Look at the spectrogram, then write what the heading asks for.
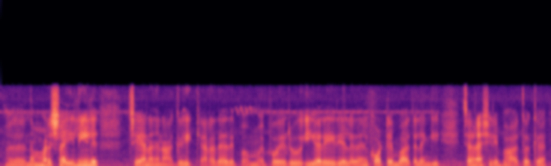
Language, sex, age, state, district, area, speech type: Malayalam, female, 18-30, Kerala, Alappuzha, rural, spontaneous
